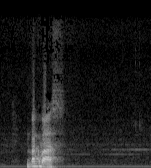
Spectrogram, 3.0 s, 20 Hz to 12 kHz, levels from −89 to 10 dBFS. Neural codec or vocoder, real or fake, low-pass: none; real; 10.8 kHz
